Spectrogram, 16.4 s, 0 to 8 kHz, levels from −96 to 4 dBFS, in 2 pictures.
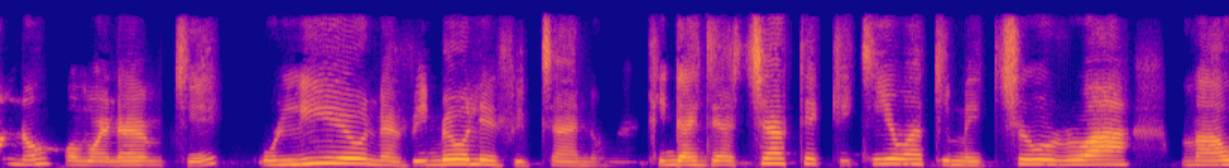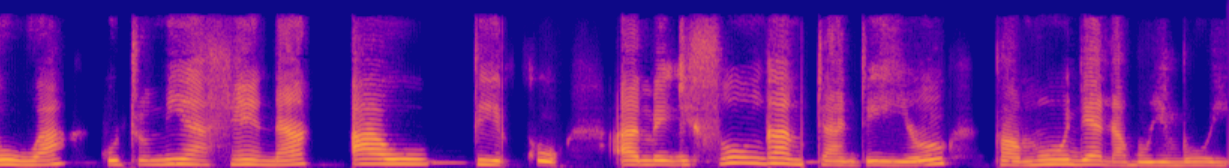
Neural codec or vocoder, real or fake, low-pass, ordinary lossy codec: codec, 16 kHz, 1 kbps, X-Codec, HuBERT features, trained on general audio; fake; 7.2 kHz; MP3, 64 kbps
